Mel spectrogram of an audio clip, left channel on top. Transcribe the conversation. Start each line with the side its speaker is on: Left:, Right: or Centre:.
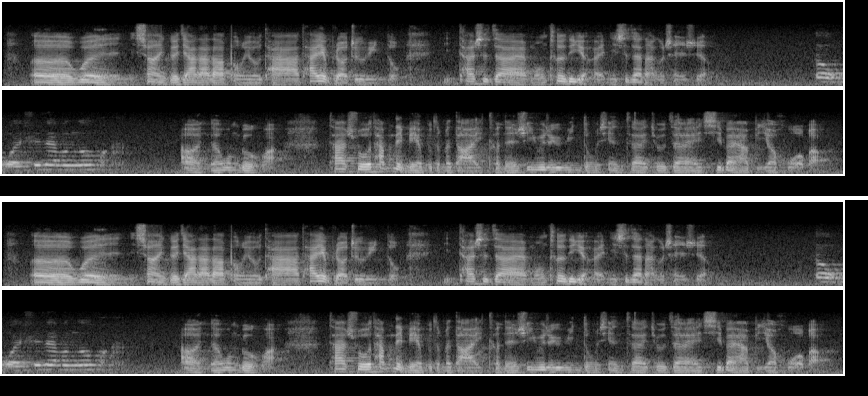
Centre: 呃，问上一个加拿大朋友，他他也不知道这个运动，他是在蒙特利尔，你是在哪个城市啊？
Left: 哦，我是在温哥华。
Centre: 啊，你在温哥华，他说他们那边也不怎么打，可能是因为这个运动现在就在西班牙比较火吧，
